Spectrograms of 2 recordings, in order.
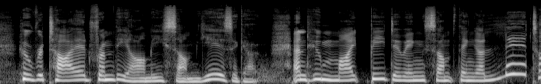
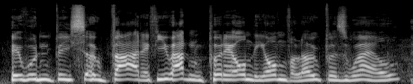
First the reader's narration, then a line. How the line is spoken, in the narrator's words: chuckles, remembering the fury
